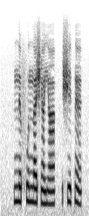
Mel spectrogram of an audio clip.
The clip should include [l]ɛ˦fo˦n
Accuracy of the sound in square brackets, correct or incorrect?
incorrect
